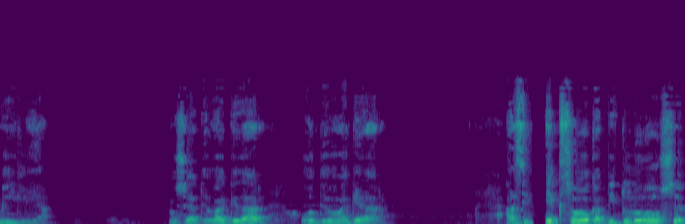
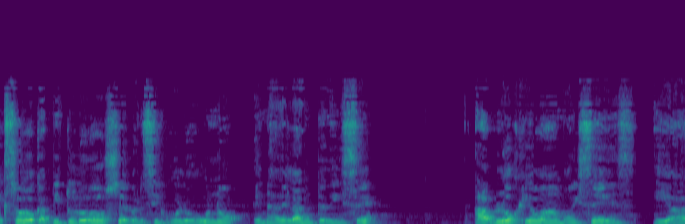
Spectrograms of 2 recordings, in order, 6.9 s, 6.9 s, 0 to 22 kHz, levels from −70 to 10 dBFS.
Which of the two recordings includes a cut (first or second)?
first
